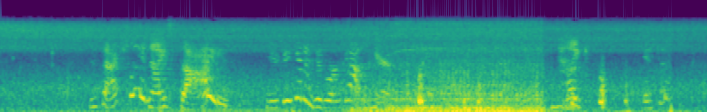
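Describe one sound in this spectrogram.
Young women talk and laugh close by, outdoors.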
